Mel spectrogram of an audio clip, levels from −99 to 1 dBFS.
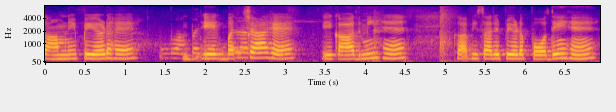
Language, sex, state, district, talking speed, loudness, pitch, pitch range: Hindi, female, Chandigarh, Chandigarh, 120 wpm, -14 LUFS, 230 Hz, 220-240 Hz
